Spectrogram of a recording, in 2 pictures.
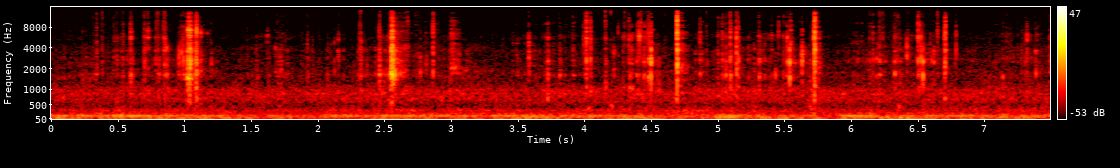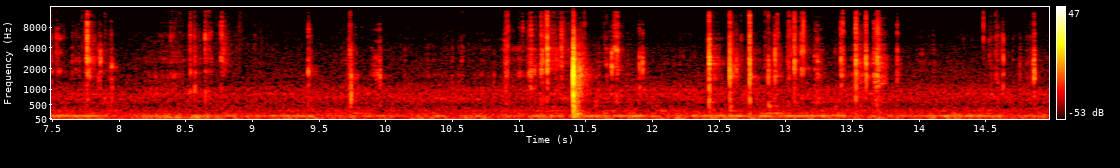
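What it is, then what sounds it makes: Soap bar being carved. A metal utility knife shaves curls off the edges of a solid white soap bar, thinned from carving and held in the fingers. Quiet, crisp scraping clicks and short bright snaps come at an uneven pace, each dying away almost instantly. A steady low hum sits underneath.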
